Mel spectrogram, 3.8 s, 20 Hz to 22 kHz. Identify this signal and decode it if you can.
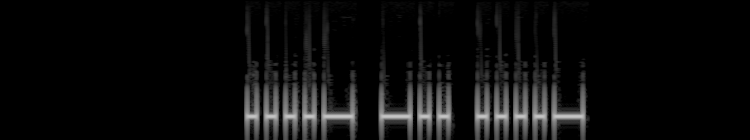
Morse code, heard as a keyed tone, about 25 wpm, 700 Hz. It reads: 4D4
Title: All Cut Numbers - 3-Digit 25wpm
